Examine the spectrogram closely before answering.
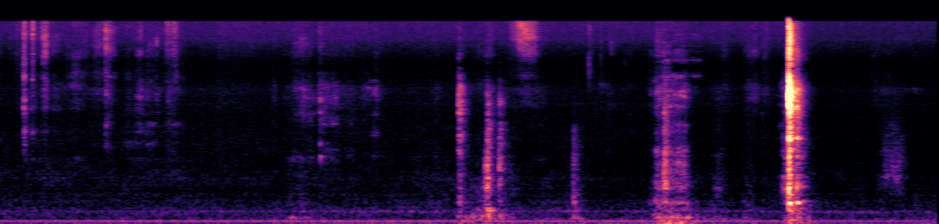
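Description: Wooden block being handled and set down on a wooden workbench: a few dull knocks and a brief scrape, then one sharp wooden knock, the loudest, about eight seconds in, over a steady low hum.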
